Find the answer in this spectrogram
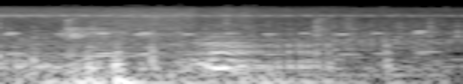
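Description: A young man's faint, short groan of frustration about a second in, over low background rumble.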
